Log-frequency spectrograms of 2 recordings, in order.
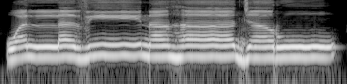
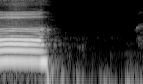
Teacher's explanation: Janji bunyinya ha pangkal kerongkong. Pastikan ianya ada perbezaan bunyi dengan bunyi huruf ha pedas lah.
